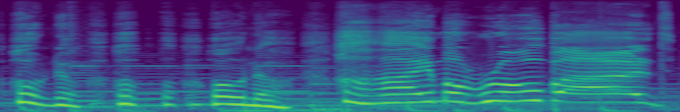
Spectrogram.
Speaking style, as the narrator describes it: shouted Harry

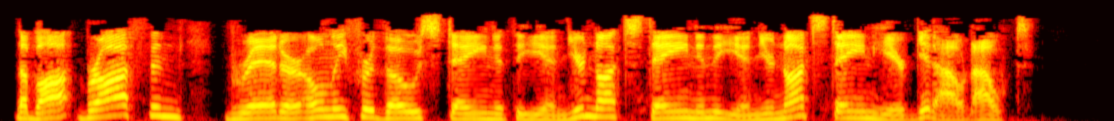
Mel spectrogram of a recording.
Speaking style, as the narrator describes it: The woman ... called out

